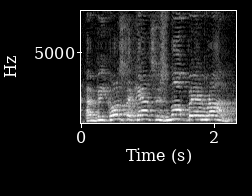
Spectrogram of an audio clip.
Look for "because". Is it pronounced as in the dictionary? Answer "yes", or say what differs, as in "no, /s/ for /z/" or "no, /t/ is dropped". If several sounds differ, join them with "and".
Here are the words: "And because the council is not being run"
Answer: yes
